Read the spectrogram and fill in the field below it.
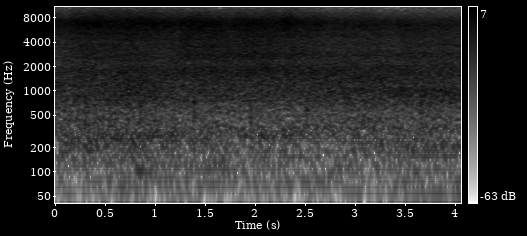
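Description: A truck's engine rumbles past.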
